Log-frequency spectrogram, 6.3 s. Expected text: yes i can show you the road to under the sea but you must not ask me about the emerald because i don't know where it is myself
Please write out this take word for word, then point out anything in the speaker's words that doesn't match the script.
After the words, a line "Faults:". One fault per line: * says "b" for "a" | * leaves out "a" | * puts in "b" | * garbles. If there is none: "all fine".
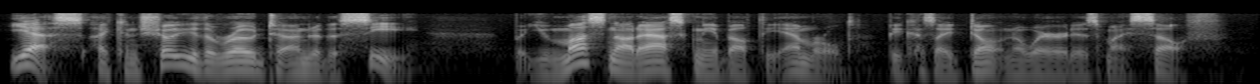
yes i can show you the road to under the sea but you must not ask me about the emerald because i don't know where it is myself
Faults:
all fine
